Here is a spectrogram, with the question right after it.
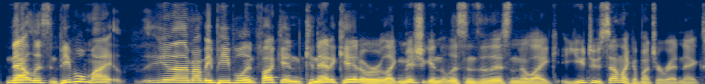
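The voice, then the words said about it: Slight Southern twang. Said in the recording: “yes, I do have a bit of a Southern twang.”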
